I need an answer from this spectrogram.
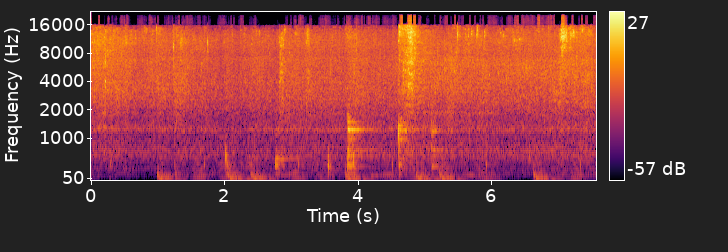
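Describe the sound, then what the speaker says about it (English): Food sauteed in a saucepan on a flame for Caribbean coucou, a steady soft sizzle broken by regular scraping stirs about once a second, close and unaccompanied by talk. "I will just saute this for a minute."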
